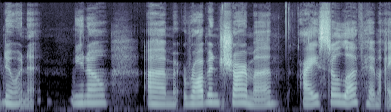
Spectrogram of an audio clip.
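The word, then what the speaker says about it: Robin Sharma: Um, Robin Chararma, I still love him. I even learned how to say his name, right? Robin Chararma just said that, you know, the most important thing is that you just start.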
